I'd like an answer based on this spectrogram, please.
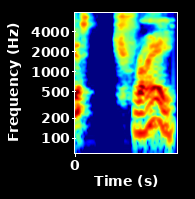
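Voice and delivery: annoyed voice. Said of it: "I got really annoyed with them".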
